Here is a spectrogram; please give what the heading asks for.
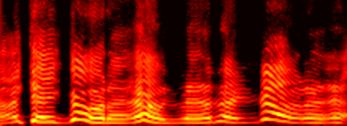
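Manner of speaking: high, strained wailing plea; mock crying plea. Breaking down before the gunmen, high wailing crying plea. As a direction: let the sobbing plea out. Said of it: "I'm about crying my ass off".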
